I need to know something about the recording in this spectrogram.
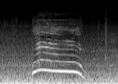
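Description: A man's long "woo!" cheer, held about a second, rising at the start and falling away at the end, over the steady low drone of the car inside its cabin.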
